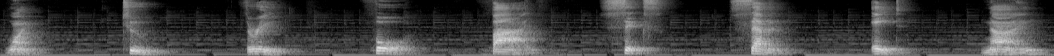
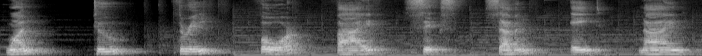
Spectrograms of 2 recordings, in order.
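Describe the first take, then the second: First: The numbers are counted at a slow pace. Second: The numbers are counted at a faster pace. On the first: "start out slowly" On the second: "a little faster now"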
